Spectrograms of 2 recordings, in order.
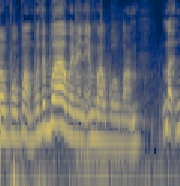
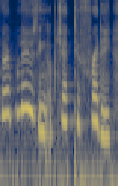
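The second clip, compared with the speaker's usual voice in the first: gentle, calm, soothing, pitched-up voice; 7 semitones higher, 4 dB quieter than usual. Contrasting how a warning can be voiced, the speaker does it imitating a calm, soothing voice. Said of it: "calm, soothing voice, and she's like".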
